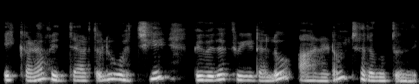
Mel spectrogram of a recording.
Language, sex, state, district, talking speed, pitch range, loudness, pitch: Telugu, female, Telangana, Nalgonda, 100 wpm, 180-235 Hz, -18 LUFS, 200 Hz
